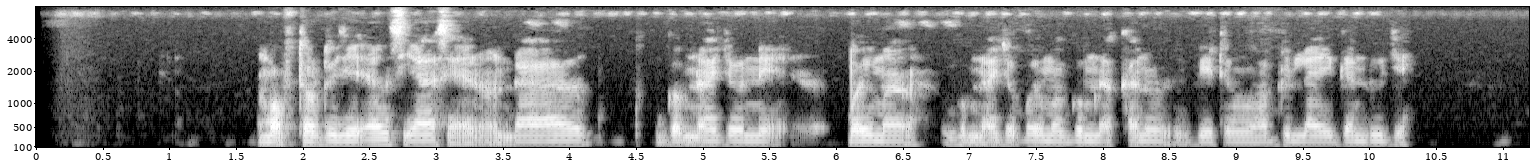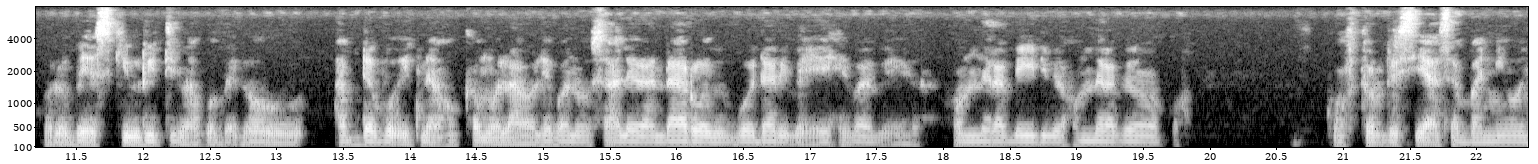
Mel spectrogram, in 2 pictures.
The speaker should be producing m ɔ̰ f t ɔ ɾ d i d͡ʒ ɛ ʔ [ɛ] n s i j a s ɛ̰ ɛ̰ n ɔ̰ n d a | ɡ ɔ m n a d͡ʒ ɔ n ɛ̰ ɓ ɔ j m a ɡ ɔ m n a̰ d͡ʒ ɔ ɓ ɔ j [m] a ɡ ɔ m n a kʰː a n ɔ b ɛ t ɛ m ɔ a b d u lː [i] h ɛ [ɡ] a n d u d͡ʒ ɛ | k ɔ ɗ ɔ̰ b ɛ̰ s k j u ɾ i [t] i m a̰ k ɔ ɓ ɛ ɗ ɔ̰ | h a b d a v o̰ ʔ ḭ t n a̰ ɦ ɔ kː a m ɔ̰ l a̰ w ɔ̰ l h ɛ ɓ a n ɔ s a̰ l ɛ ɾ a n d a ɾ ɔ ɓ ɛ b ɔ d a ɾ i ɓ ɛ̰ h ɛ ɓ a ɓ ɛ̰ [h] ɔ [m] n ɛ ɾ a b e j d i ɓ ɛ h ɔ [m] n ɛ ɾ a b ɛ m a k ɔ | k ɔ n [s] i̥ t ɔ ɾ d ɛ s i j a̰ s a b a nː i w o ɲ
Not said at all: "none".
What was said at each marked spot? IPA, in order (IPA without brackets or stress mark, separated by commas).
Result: a, m, a, ɡ, t, h, m, m, f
